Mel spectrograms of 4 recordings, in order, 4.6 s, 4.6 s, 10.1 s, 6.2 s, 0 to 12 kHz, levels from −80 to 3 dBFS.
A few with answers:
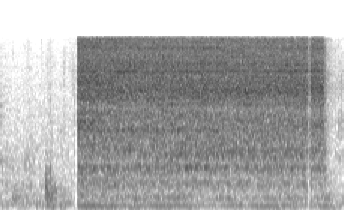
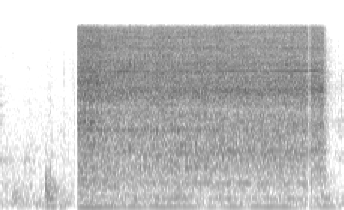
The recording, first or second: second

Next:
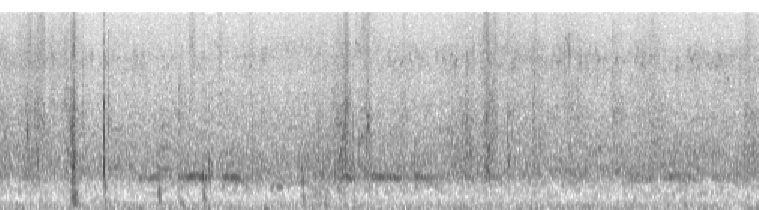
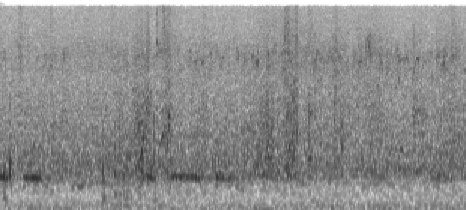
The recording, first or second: second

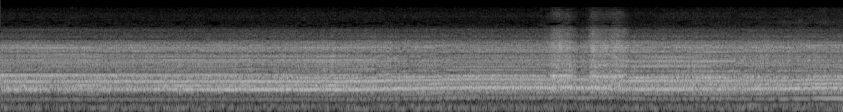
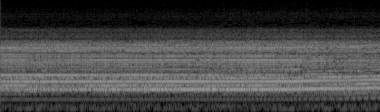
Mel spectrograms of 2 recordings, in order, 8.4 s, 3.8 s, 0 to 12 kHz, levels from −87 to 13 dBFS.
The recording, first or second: second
